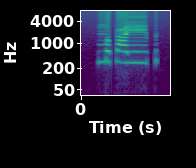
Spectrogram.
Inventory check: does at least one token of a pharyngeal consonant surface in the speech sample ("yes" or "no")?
yes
